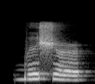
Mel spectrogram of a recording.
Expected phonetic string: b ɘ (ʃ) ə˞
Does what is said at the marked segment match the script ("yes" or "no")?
yes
